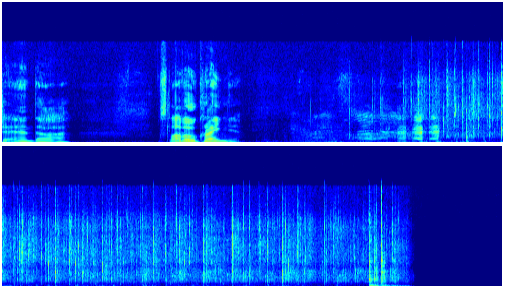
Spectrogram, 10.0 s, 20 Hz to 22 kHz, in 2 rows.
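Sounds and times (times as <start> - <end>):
audience applauding: 3.4 - 9.2.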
